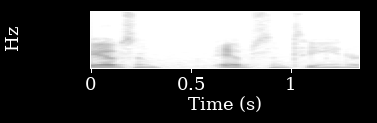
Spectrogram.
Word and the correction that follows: Absinthe: How's it pronounced? – Out of the state. Absinthe.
